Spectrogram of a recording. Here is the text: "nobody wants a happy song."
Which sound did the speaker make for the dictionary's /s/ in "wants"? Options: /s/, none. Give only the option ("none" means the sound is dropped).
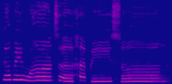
none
